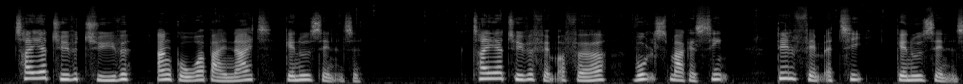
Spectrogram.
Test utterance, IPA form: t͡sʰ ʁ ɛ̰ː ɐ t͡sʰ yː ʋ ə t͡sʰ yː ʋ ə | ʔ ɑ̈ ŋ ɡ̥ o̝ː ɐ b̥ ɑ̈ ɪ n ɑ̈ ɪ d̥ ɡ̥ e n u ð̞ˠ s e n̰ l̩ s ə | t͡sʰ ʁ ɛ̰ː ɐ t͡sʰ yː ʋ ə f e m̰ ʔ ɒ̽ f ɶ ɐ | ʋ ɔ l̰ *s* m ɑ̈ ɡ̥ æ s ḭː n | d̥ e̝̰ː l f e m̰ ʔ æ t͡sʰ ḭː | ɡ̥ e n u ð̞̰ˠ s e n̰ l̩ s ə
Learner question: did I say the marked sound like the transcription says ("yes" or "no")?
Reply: yes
